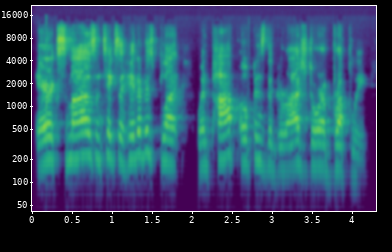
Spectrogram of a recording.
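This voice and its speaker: A man's voice: high-pitched, fairly quick. A man in his thirties reading stage directions and chatting casually on a video call through earbuds. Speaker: host and stage-direction reader. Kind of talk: table read narration and casual chat. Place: indoor room on a video call. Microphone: wired earbuds on a video call.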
